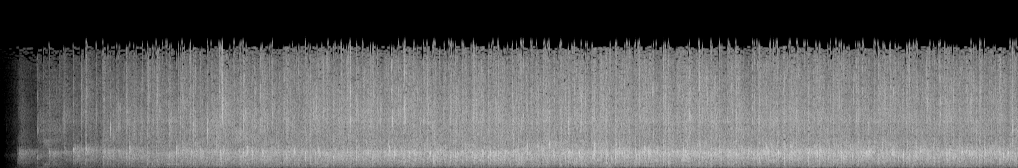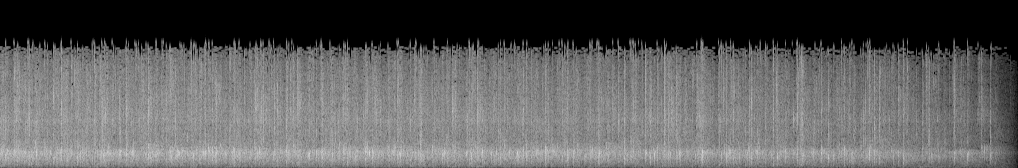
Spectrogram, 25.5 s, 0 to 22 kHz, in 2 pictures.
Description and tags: The fourth recording from an event in my town's church.
recording device: Canon XM2 (GL2 for the US)
editing software: Adobe Audition 3.0
effects used: clip recovery, normalization
short, applause, meeting, event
